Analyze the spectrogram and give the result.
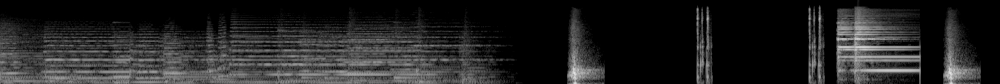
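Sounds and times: bell-like notification ding: 8.4s - 9.2s.

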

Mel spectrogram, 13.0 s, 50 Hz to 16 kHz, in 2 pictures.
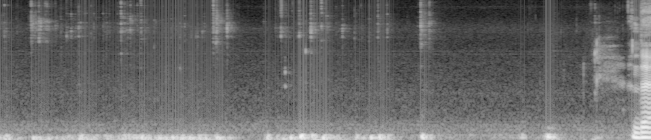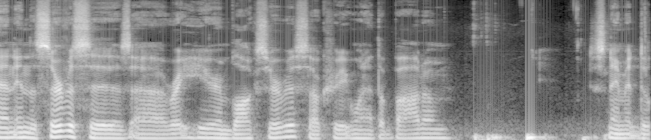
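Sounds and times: computer keyboard typing: 0.0s - 4.4s, 11.2s - 12.0s.

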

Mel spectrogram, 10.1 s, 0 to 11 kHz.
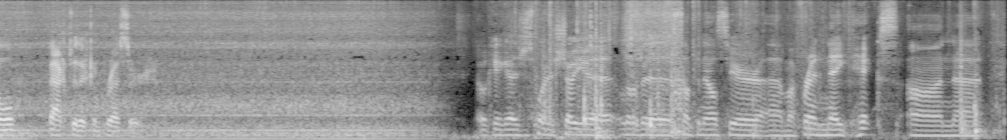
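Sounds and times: air conditioning unit running: 0.0s - 4.6s.

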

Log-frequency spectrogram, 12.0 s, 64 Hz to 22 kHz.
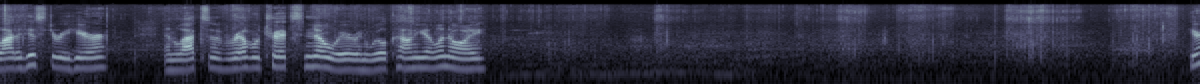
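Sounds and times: footsteps through dry leaves: 0.0s - 12.0s.

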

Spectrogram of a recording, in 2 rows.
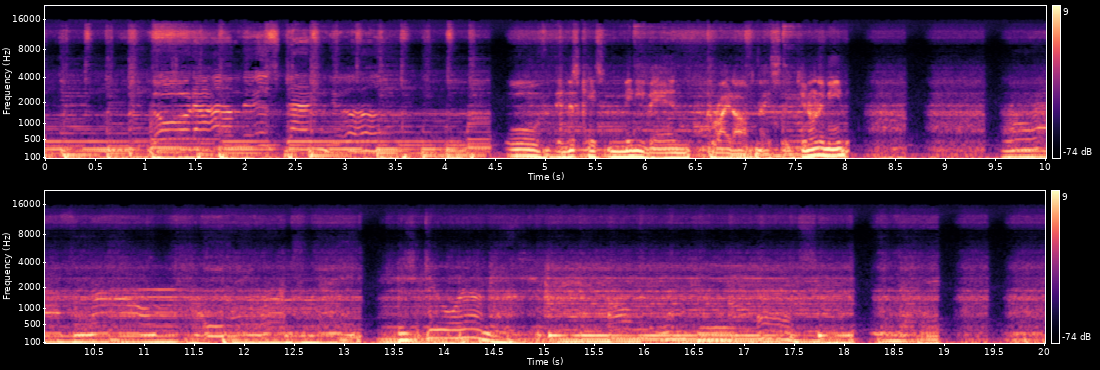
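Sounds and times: car radio playing music: 0.0s - 20.0s.

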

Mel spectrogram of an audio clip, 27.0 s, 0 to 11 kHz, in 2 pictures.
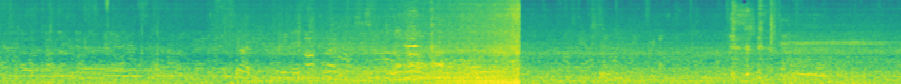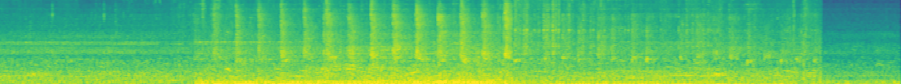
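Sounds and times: hooves clip-clopping on cobblestones: 0.0s - 6.8s, 11.6s - 25.9s
carriage wheels rumbling: 11.9s - 25.9s.

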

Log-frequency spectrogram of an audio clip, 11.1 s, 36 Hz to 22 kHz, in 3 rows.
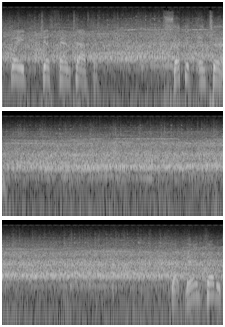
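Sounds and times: large stadium crowd noise: 0.0s - 11.0s.

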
